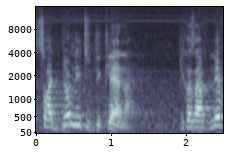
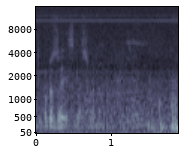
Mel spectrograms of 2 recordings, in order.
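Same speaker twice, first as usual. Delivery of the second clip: hushed whisper off to the side; quick whispered check with the host; whispered aside; 10 semitones lower, 26 dB quieter, slower than usual. Real, not acted. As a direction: whisper the question under your breath. Aside asking for the next question.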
